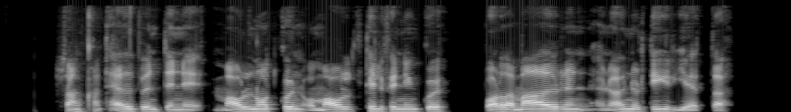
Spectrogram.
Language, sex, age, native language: Icelandic, male, 50-59, Icelandic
